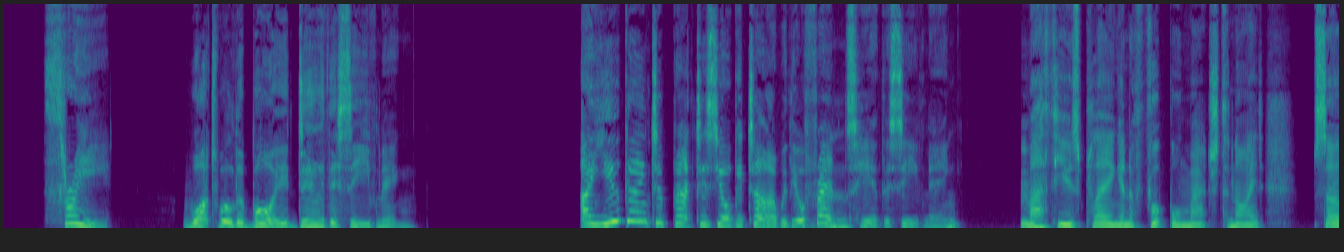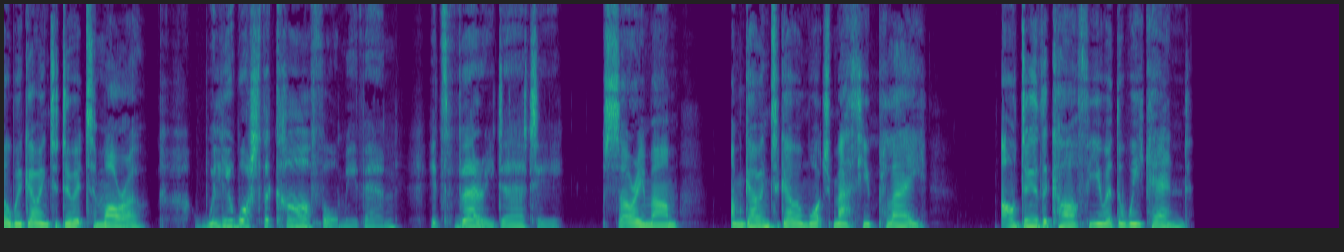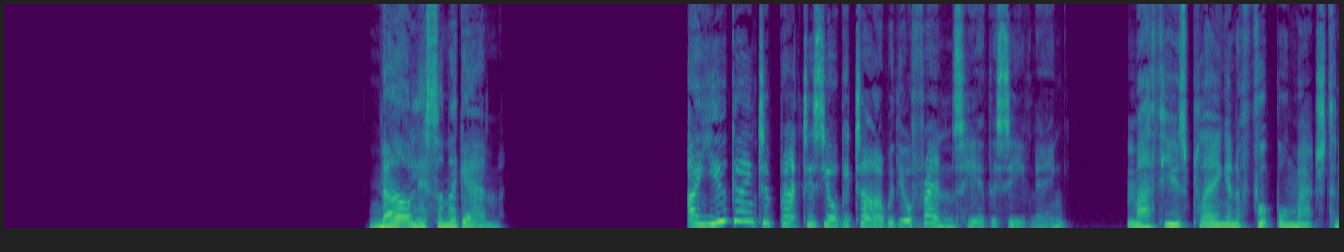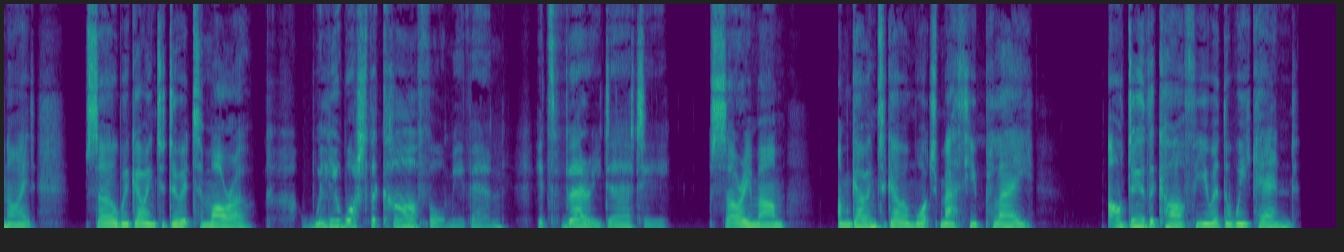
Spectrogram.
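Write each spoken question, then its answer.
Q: What will the boy do this evening?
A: watch Matthew play football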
